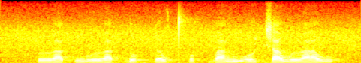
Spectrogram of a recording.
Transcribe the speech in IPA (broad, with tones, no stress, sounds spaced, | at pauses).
ɹ a˨˩ k̚ ŋ u˨˩ ɹ a˨˩ t̚ ɗ o˨˩ k̚ l ə˧ w t̪ʰ o˨˩ k̚ w a˧˥ ŋ w o˧ c a˧ w ɹ a˧ w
